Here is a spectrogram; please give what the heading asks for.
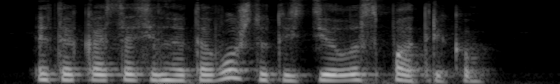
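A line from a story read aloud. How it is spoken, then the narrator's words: Calm. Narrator (Russian): спокойно произнес Финн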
